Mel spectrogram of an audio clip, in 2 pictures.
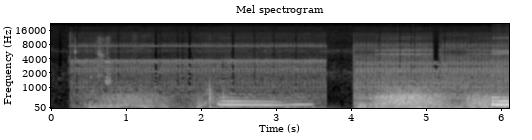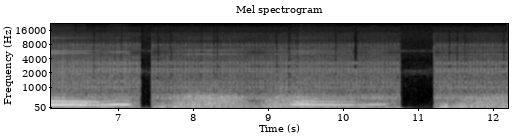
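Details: Auscultation simulator, asthma patient in a teaching session: about three slow breath cycles, each with a musical, whistling tone late in the breath, expiratory wheezes with rhonchi also noted.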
